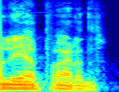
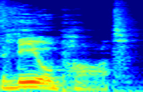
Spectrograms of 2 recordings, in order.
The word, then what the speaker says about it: Leopard: When I stream, I always call them Leopard. Leopard, yeah. I think just how is it in German? In German it's Leopard.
